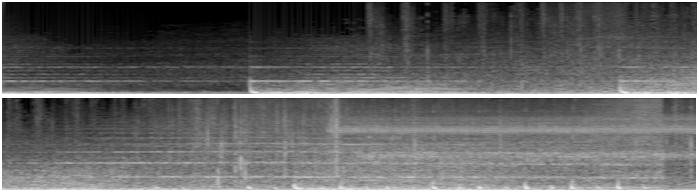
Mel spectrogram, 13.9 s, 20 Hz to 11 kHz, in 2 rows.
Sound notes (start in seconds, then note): 4.2 sounds of cicadas digging to surface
